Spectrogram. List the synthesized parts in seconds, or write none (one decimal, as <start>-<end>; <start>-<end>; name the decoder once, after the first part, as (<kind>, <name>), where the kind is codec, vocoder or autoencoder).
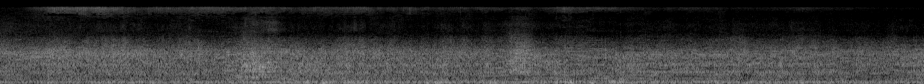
0.0-0.5 (codec, SNAC); 1.8-2.9; 4.8-9.2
